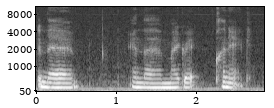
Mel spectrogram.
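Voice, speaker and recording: The voice has a dark, mellow tone, heard with audible room echo. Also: woman. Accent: American. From Montana. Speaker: podcast host, university staff. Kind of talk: casual interview.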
